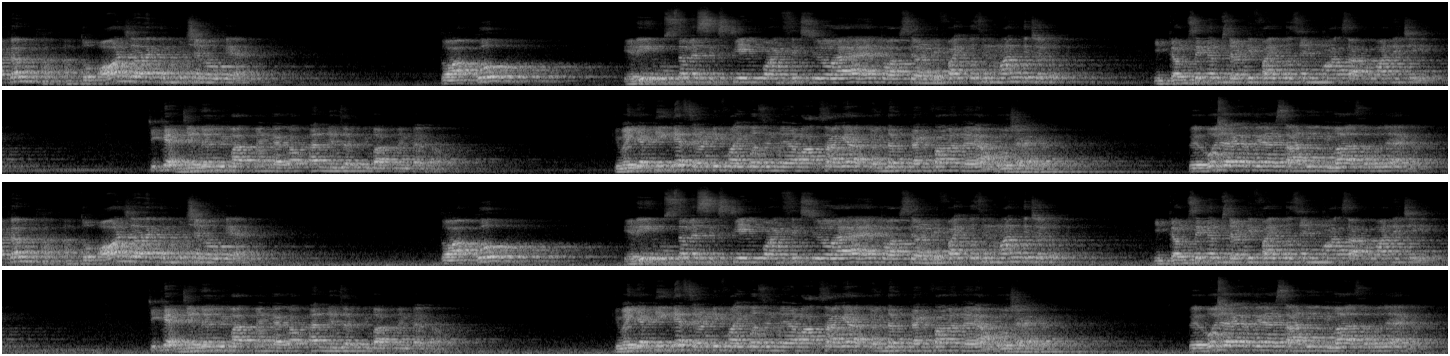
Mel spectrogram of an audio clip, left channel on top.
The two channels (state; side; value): noise; right; rumble, 22 dB below the sound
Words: कम था। अब तो और ज्यादा कंपटीशन हो गया। तो आपको यदि उस समय 68.60 आया है तो आप 75% मान के चलो कि कम से कम 75% मार्क्स आपको आने चाहिए। ठीक है, जनरल की बात मैं कर रहा हूं, अनरिजर्व की बात मैं कर रहा हूं कि भैया ठीक है 75% मेरा मार्क्स आ गया तो एकदम कंफर्म है मेरा हो जाएगा, फिर हो जाएगा, फिर शादी विवाह सब हो जाएगा,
